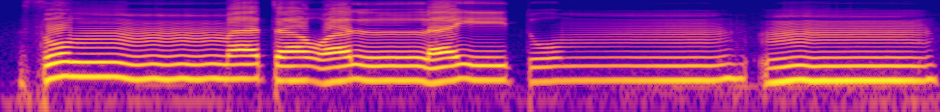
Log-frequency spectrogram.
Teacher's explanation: masukkan mim yang pertama kepada mim yang kedua dan ditahan suara mimnya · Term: idgham mimi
